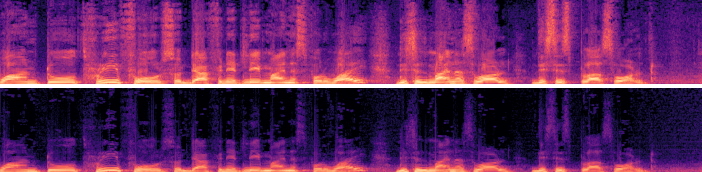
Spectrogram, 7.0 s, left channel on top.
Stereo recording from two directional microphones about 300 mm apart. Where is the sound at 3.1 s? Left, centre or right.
Centre.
